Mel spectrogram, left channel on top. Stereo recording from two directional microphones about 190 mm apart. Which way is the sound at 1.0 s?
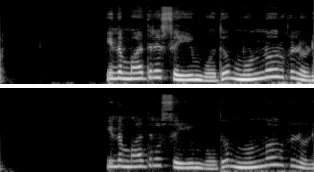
45° left (ahead or behind).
